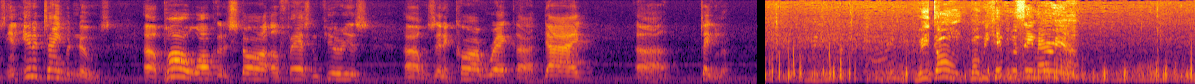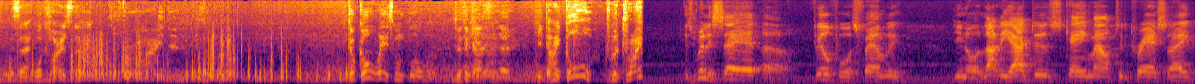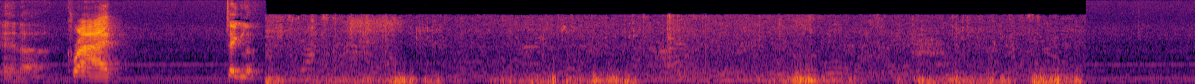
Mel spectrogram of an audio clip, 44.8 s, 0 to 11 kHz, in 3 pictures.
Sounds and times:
Speech: 0.0s - 7.4s, 8.0s - 9.2s, 15.1s - 17.5s, 19.3s - 26.2s, 26.9s - 31.4s, 32.7s - 33.8s.

